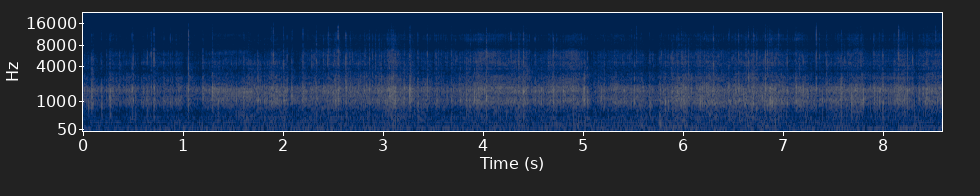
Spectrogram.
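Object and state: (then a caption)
Clear cellophane sheet. A crumpled sheet of clear cellophane wrapped around a rose is held in both hands and squeezed and scrunched by the fingers. It makes a steady, dense crinkling and crackling, centred in the midrange with bright, sharp snaps on top and no low rumble. The sound is continuous, with a brief dip in loudness about halfway through.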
